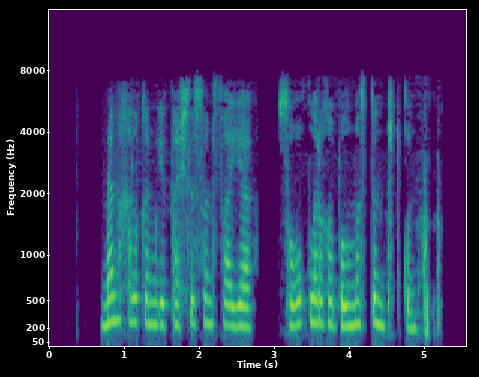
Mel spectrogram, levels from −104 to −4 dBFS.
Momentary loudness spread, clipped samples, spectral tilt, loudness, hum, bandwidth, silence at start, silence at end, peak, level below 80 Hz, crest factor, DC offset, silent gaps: 8 LU; under 0.1%; -4.5 dB/octave; -26 LUFS; none; 7.8 kHz; 0.7 s; 0.35 s; -6 dBFS; -70 dBFS; 20 dB; under 0.1%; 2.80-3.04 s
